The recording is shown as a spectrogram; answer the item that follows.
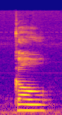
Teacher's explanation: It's a high and flat tone and it's the same thing as the first tone in Mandarin. So if you already know Mandarin um it's the same thing as the first tone.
